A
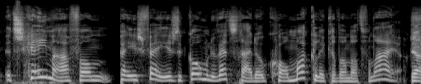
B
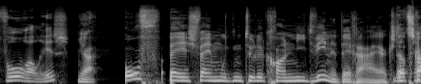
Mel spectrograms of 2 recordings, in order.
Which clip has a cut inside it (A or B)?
B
